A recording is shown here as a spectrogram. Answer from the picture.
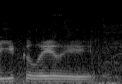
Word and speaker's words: ukulele: It was on the ukulele, and then they're like, "Do you know that it's actually pronounced ukulele?"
